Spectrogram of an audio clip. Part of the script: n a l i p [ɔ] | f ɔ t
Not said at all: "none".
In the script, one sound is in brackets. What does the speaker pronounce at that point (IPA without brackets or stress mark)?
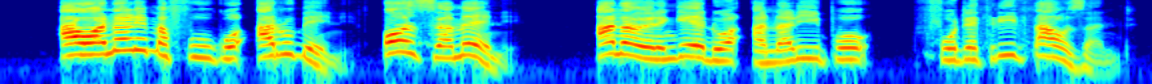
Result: ɔ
